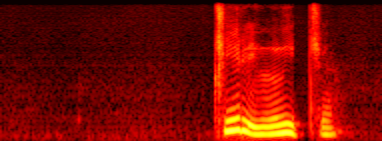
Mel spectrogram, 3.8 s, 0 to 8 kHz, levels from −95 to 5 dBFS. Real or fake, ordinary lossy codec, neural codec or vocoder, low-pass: fake; none; codec, 16 kHz, 1 kbps, X-Codec, HuBERT features, trained on balanced general audio; 7.2 kHz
